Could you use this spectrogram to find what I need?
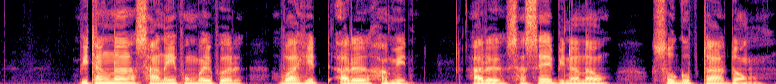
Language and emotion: Bodo, neutral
